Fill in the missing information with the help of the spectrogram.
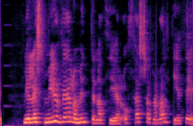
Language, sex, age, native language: Icelandic, female, 30-39, Icelandic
